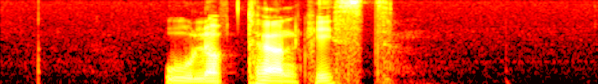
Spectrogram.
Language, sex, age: Swedish, male, 27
